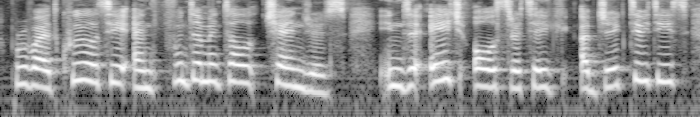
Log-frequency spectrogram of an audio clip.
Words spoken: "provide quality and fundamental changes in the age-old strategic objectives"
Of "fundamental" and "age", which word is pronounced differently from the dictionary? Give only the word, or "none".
age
